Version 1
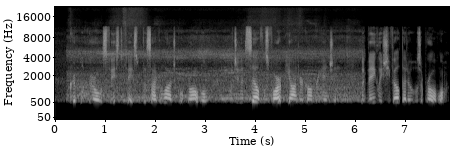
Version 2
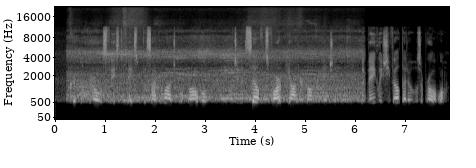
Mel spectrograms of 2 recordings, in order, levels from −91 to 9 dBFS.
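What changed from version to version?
background +6.0 dB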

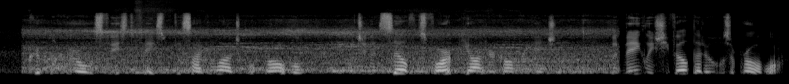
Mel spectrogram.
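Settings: background: add high shelf 8700 Hz -7.5 dB

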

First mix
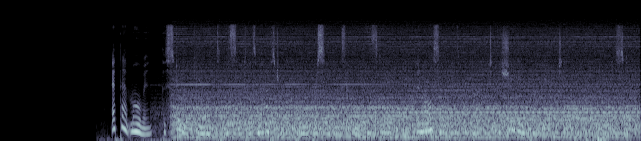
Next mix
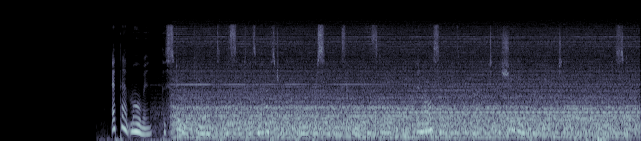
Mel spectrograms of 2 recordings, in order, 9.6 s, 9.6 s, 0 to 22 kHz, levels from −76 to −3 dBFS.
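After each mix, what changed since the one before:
none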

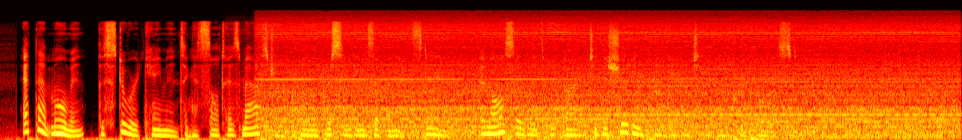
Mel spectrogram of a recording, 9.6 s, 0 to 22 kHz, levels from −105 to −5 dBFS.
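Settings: speech: entry -1.45 s; background: send -11.0 dB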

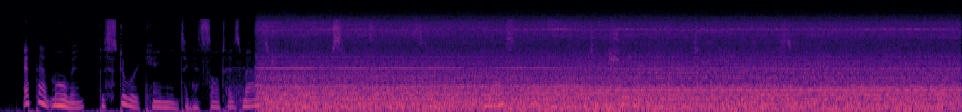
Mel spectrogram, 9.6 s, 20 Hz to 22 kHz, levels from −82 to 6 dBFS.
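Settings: speech -11.5 dB

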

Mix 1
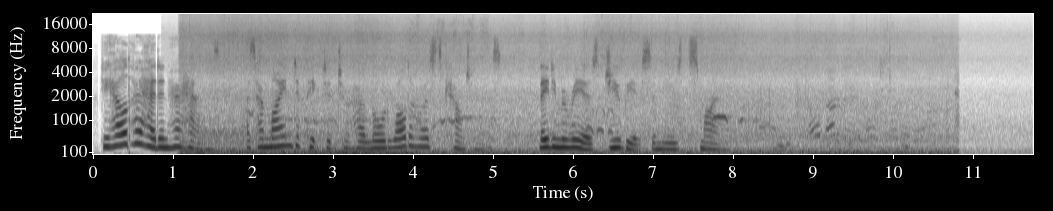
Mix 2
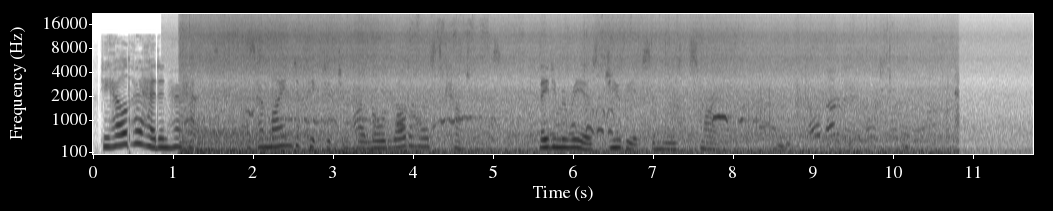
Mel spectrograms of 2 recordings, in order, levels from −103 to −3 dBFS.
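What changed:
background +8.0 dB; master: add HPF 63 Hz 12 dB/oct

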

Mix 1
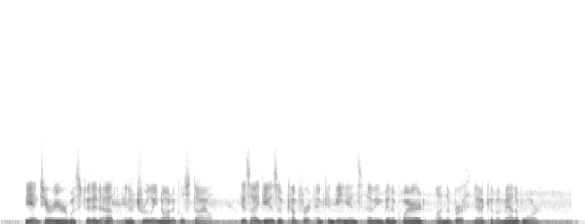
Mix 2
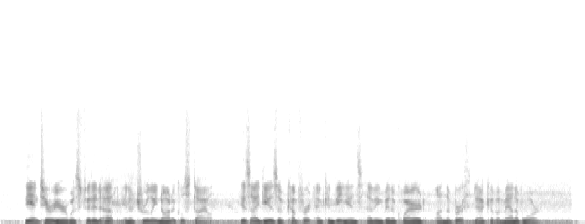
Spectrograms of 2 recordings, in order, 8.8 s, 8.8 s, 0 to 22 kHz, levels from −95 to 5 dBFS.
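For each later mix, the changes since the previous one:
master: remove air absorption 86 m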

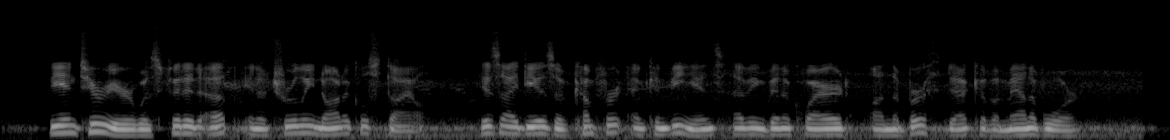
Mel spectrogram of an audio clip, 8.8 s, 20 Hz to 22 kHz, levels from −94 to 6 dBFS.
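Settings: master: add bell 64 Hz -2.5 dB 2.2 oct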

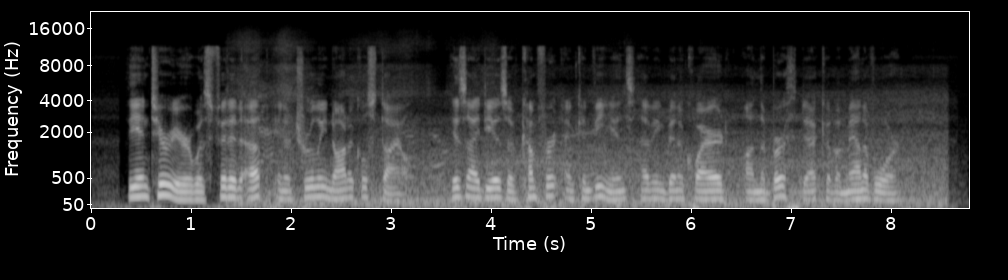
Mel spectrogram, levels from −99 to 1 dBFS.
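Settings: background: remove EQ curve 120 Hz 0 dB, 710 Hz -17 dB, 1100 Hz -6 dB; master: remove vowel filter i

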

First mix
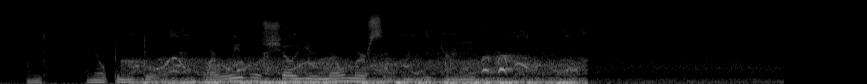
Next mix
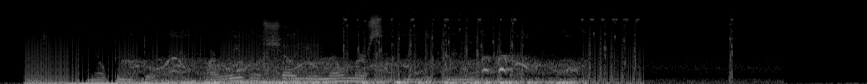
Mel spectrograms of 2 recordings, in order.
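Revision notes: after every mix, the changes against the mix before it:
first sound: unmuted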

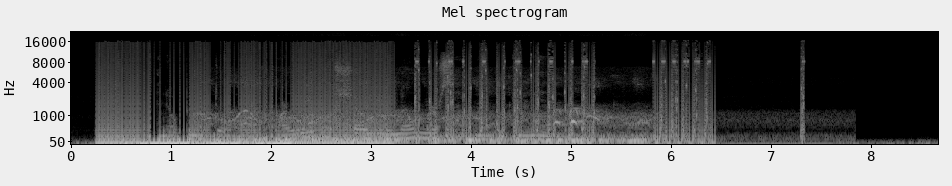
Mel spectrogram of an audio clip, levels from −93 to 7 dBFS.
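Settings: first sound +8.0 dB

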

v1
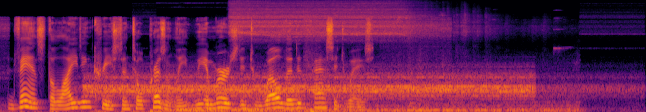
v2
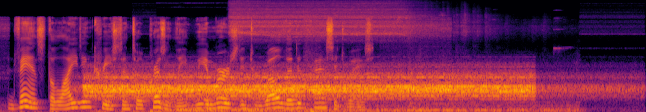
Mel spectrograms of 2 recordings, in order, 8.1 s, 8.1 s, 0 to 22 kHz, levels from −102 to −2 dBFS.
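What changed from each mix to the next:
first sound +11.5 dB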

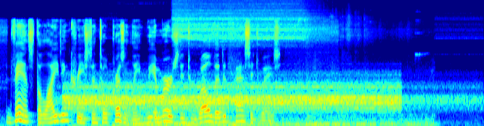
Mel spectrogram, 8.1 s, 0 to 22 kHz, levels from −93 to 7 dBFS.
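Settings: first sound -6.0 dB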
